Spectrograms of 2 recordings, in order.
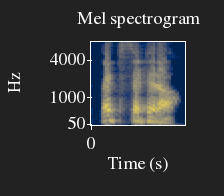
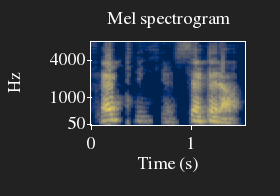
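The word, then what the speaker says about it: et cetera: अगर मैं इसकी फुल फॉर्म बताता हूं आपको तो this is what, this is एटसेटेरा। Read it, एटसेटेरा, एटसेटेरा, ना कि एटसेट्रा, एटसेटेरा।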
